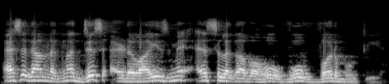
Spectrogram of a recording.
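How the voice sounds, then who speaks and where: This is a young man with an Indian accent giving an online English grammar lesson. His voice sits a little high for a man. He explains each rule step by step, often asks the class a question and then answers it himself. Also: normal speed, warm tone. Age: young adult.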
